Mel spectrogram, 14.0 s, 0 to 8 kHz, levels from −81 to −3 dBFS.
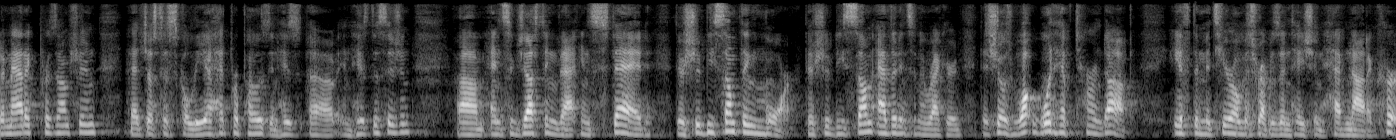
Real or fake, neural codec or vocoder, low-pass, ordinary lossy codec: fake; codec, 16 kHz in and 24 kHz out, 2.2 kbps, FireRedTTS-2 codec; 7.2 kHz; AAC, 32 kbps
